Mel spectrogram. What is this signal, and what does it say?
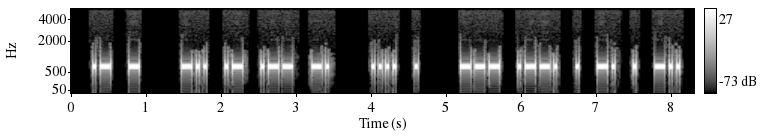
Morse code, heard as a keyed tone, about 25 wpm, spaced as for 20 wpm, 700 Hz. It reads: AT DAWN HE OPENED
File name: Pinocchio / Pinocchio ch6 15 25 ik1hge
